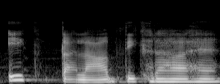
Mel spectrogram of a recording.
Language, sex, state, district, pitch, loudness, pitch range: Hindi, male, Bihar, Patna, 130 Hz, -16 LUFS, 125-135 Hz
